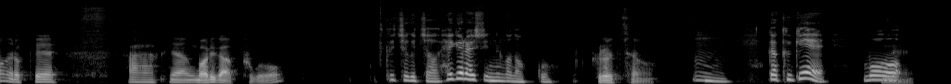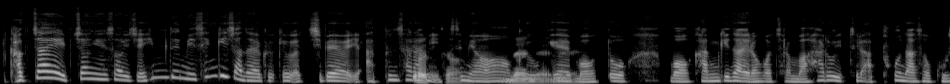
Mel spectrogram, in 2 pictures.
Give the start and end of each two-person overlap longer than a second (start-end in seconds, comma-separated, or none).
13.6-15.4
